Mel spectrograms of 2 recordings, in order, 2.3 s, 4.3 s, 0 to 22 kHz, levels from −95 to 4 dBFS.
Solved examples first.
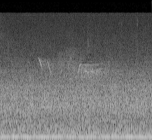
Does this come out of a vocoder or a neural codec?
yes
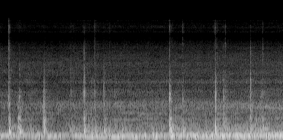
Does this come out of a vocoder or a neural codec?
yes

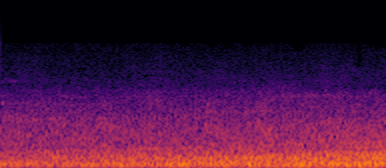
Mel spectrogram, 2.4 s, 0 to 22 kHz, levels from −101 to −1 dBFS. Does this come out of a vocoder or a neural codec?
yes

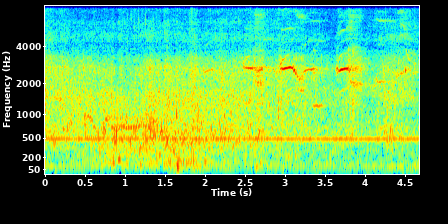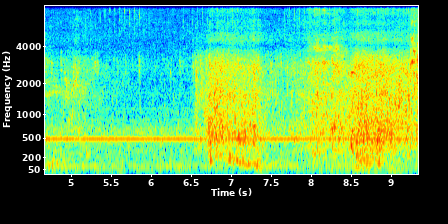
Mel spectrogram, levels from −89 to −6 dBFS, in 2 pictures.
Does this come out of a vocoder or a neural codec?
no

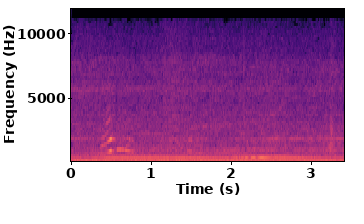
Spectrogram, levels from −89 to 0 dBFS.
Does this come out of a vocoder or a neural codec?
no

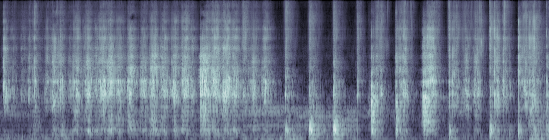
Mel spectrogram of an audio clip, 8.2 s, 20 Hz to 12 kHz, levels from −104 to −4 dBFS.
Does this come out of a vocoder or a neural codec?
yes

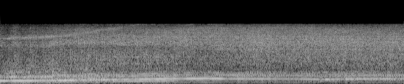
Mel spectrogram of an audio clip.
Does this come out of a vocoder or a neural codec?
no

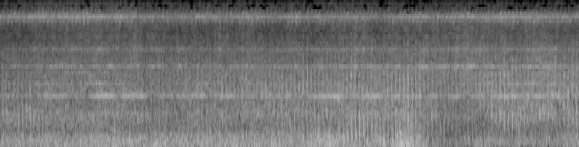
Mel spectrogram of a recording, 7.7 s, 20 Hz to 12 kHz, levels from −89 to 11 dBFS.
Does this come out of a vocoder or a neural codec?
yes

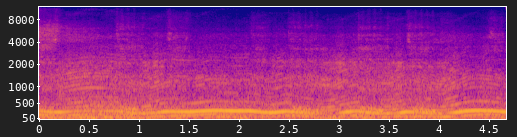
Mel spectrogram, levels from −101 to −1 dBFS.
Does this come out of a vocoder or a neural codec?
no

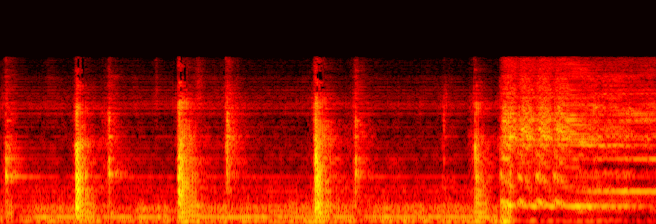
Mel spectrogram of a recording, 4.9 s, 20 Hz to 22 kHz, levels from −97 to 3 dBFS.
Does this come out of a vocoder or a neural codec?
yes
